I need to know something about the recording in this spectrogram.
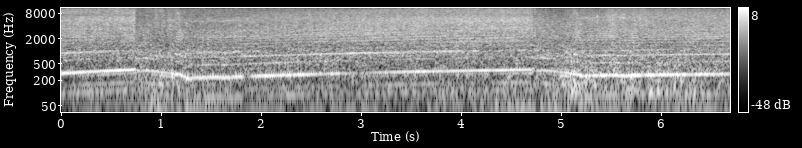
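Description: A car engine revs hard, dropping in pitch at each gear shift.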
